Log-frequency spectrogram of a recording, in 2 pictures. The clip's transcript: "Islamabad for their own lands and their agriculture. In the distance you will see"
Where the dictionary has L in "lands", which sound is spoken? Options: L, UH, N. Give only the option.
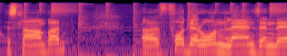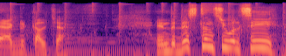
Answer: L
